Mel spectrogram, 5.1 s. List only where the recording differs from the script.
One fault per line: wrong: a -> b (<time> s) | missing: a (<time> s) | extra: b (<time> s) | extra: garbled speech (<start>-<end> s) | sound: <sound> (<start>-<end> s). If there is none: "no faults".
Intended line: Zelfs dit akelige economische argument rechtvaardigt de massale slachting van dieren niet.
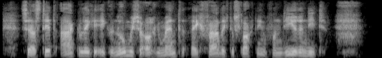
missing: massale (3.1 s)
